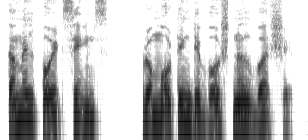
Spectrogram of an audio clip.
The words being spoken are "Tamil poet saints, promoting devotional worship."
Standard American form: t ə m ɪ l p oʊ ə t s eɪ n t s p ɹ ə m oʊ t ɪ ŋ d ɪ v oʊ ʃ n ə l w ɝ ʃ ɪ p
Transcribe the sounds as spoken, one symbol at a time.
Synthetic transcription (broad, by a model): t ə m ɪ l p oʊ ə t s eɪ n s p ɹ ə m oʊ t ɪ ŋ d ɪ v oʊ ʃ n ə l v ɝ ʃ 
